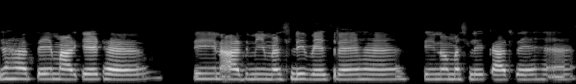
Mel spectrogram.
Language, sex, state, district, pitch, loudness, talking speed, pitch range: Hindi, female, Bihar, Kishanganj, 240 Hz, -17 LUFS, 155 wpm, 230-245 Hz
